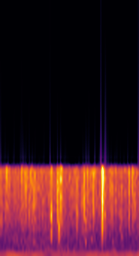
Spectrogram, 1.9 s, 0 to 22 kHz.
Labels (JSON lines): {"label": "biophony, midshipman", "recorder": "SoundTrap 500"}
